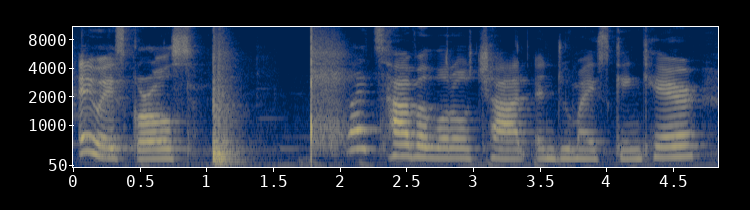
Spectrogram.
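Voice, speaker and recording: Woman in her thirties, from ethiopia, lifestyle vlogger, fairly high voice, rambling casual chat, fixes her own words. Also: animated, unhurried, very noisy. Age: 30s. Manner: chatty, rambling, corrects herself mid-sentence. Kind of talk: casual chat to camera while doing skincare. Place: at home.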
